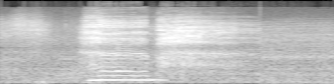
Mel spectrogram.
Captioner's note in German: Seufzend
